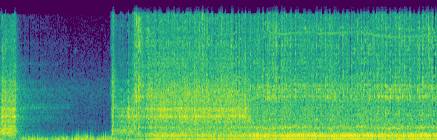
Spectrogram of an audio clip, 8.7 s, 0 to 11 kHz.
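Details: 1954 Pontiac 239 straight six revived after sitting for years, after a failed first try: brief cranking, then it catches and settles into a steady, even idle with a smooth regular beat; sounds healthy.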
